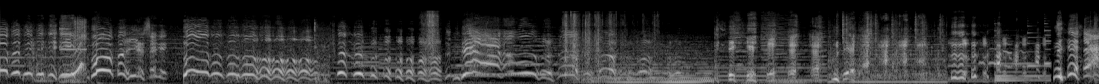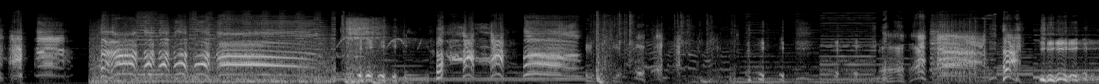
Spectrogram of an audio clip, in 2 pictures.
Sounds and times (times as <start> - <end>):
Music: 2.1 - 10.6, 11.9 - 21.9.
